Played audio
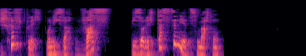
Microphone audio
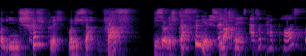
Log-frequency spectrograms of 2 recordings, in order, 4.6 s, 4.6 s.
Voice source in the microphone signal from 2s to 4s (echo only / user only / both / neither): both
